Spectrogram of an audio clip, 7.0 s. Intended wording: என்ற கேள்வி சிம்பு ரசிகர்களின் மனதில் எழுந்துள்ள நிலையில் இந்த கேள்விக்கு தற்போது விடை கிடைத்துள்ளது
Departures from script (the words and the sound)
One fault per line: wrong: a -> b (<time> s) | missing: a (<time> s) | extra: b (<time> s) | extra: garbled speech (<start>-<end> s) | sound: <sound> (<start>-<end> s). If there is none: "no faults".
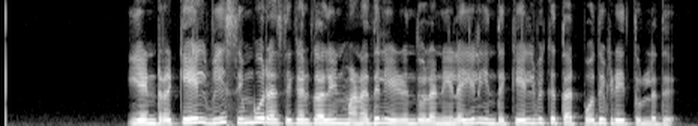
missing: விடை (6.0 s)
